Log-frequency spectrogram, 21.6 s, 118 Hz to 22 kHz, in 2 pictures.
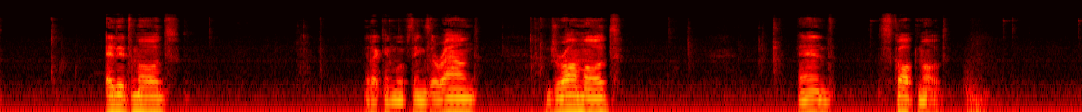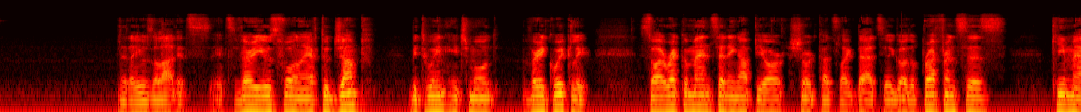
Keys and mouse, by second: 0.5 F2, 1.7-2.1 drag, 3.0 s, 4.2 ctrl+z, 5.3 F3, 5.9 click, 7.7 ctrl+z, 8.6-10.1 drag, 10.7 click, 12.4 ctrl+z, 15.1 F1, 16.2 click, 18.6-21.6 drag.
